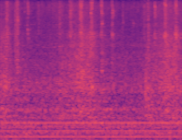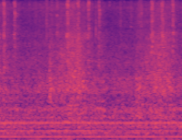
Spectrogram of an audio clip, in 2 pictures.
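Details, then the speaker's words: Whirlpool dryer after the broken drum support roller was replaced and the belt refitted over the motor pulley, drum spun to test before reassembly: a steady, smooth low hum and light tumbling swish with no rumble. The drum spins normally. "It's good to get rid of that noise. Spinning smoothly now."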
